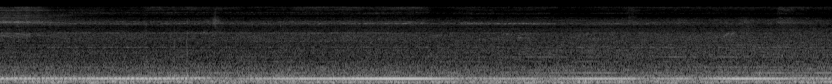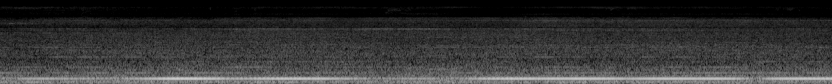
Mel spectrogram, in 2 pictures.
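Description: Steady hum of a tanker ship's deck machinery at one pitch, swelling and fading every second or two, over a rough rushing noise.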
